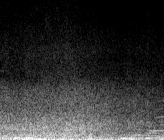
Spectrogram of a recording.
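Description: Small surf washing onto a sandy beach, a steady rushing noise, with wind rumbling on the microphone.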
